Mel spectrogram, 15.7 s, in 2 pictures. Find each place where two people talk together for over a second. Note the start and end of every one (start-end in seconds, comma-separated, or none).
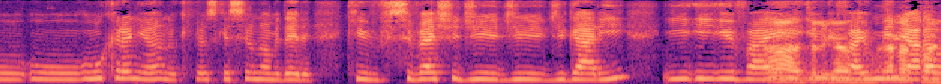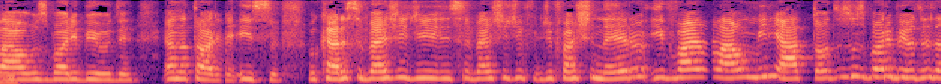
6.3-8.1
